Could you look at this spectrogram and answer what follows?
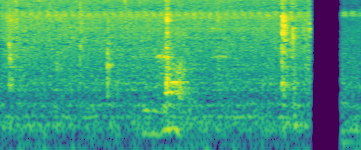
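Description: Paneer frying in oil in a pan, a steady crackling sizzle with a few light clicks and scrapes, close and moderately loud, ending abruptly.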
